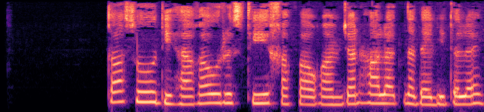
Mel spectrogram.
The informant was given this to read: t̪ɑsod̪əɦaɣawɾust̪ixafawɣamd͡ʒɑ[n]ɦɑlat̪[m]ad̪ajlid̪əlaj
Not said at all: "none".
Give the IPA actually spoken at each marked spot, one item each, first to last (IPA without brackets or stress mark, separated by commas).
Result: n, n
